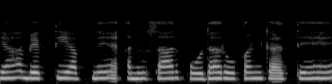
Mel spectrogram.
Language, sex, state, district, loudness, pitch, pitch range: Hindi, female, Bihar, Araria, -27 LUFS, 280 Hz, 270-285 Hz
